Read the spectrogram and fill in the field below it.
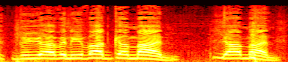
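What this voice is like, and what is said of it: Bad put-on Jamaican accent. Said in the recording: “starts speaking in a Jamaican accent ... That's terrible.”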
